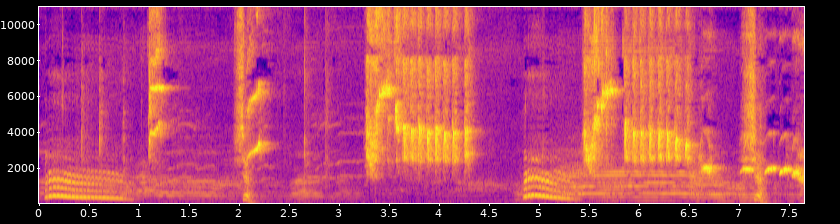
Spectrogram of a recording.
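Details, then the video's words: Murai batu of the Medan type, the white-rumped shama, mixing falling, rich-toned notes with loud harsh chattering bursts and sharp sweeps, followed by short whistled notes. "Burung murai batu medan"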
